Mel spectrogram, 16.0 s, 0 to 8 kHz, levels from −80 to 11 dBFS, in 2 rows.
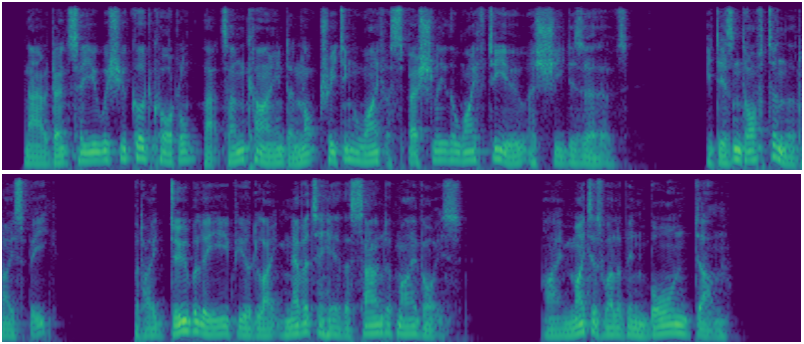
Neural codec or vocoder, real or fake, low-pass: none; real; 7.2 kHz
